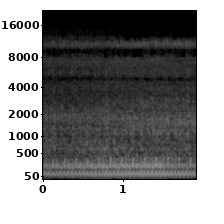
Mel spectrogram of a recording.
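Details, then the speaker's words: Car at idle after replacing power steering hose that had been sucking in air and foaming fluid: steady even hum with no whine or moaning from steering pump; nice and quiet, fixed. "She's nice and quiet now."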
